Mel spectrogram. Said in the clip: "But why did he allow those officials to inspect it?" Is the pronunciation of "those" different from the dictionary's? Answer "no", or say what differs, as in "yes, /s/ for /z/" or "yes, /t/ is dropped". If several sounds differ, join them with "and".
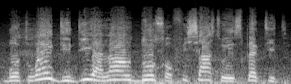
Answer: yes, /s/ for /z/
